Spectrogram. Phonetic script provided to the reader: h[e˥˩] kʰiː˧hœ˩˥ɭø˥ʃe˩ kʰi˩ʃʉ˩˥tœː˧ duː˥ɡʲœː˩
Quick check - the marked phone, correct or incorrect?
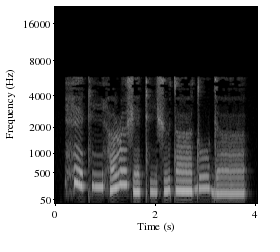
correct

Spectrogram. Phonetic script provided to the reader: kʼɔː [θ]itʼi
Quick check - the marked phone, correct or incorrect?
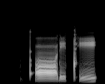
incorrect: ɾ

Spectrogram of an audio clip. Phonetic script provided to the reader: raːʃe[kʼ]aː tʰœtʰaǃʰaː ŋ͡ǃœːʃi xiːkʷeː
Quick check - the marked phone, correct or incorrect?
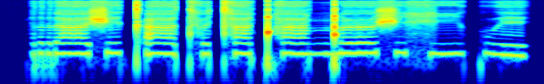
correct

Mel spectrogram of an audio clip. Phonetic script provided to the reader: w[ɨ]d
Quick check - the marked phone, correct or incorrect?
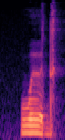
correct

